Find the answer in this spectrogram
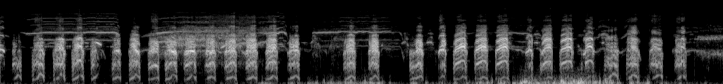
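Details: Peregrine falcon feeding, Poland's Barycz Valley, 20 May 2021, 10:22: quick rasping call notes, with a brief drawn-out scream early on and a pause near three seconds. Low rumbling can be heard in the second half.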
